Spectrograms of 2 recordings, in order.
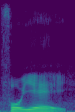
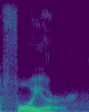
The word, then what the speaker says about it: foyer: So you walk into a house, it's a foyer. It's not a foyer. It's not a foyer, folks. It's a French word. Foyer.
